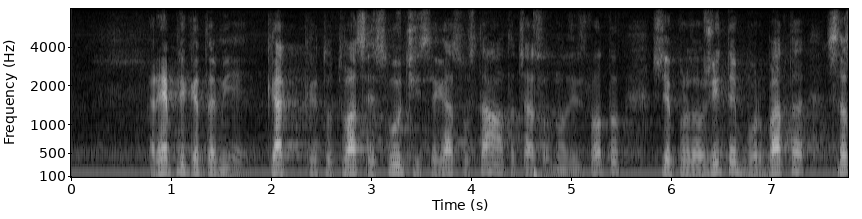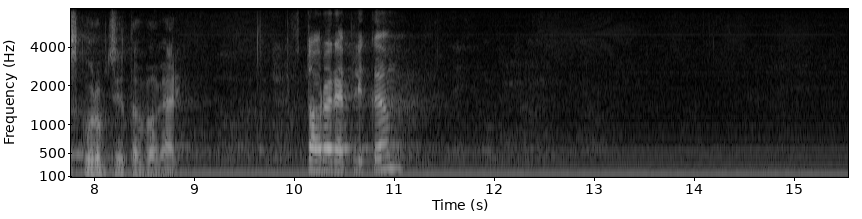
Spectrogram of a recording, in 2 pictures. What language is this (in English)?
Bulgarian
